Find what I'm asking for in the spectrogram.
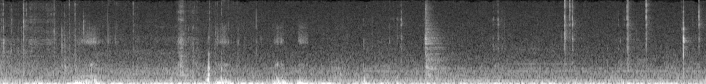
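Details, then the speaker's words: Vintage model locomotive, possibly seized: motor powered directly by probing a brush with a wire at full power gives a faint steady electrical hum under handling clicks but never turns; stalled motor. "I can you can hear the motor humming it doesn't seem to want to move though let's try giving it full power let's see it might just be seized"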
